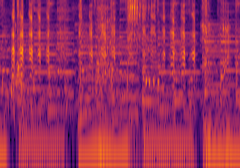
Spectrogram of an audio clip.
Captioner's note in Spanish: Música alegre; Sonido de relincho; Música alegre; Sonido de chancho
